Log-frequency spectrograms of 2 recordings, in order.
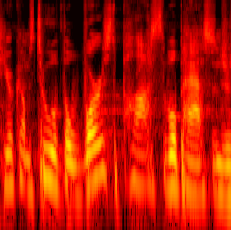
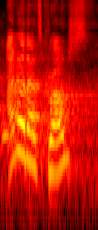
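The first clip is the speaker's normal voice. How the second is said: exasperated plea; 10 semitones higher than usual. Pretend. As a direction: beg for the dad's attention.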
